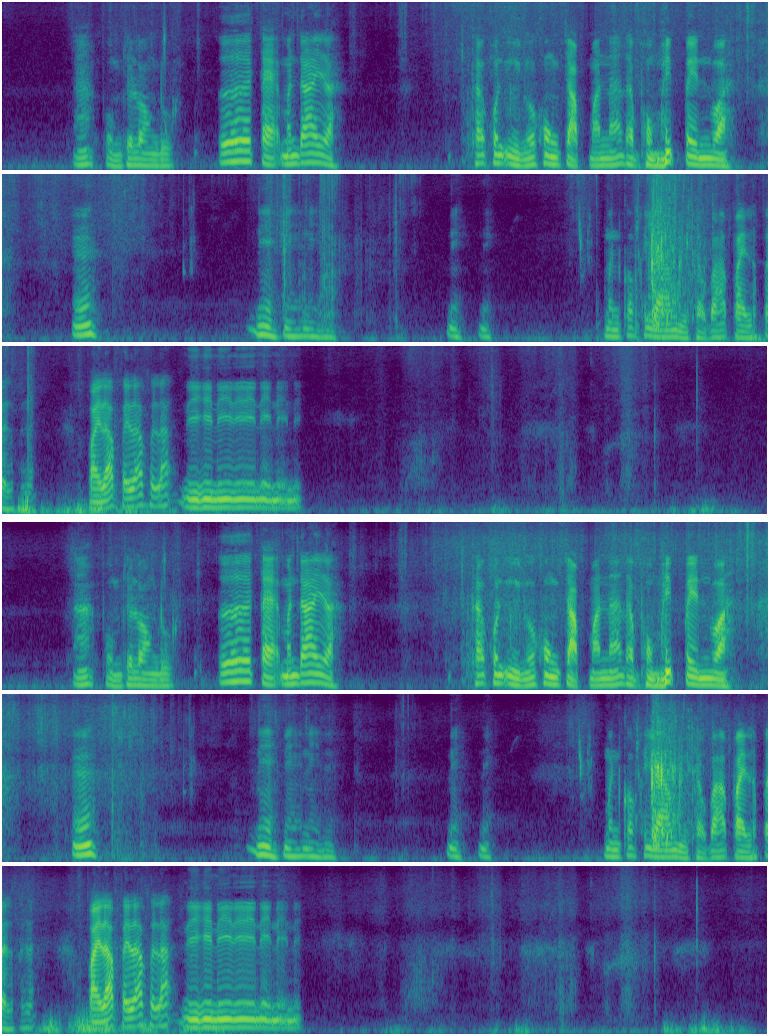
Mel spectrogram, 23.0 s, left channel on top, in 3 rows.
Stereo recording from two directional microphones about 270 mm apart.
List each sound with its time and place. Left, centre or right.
0.7 s speech: centre
4.7 s speech: centre
8.4 s speech: centre
10.2 s speech: centre
12.1 s speech: centre
13.7 s speech: centre
22.3 s a sound: right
